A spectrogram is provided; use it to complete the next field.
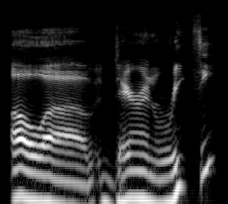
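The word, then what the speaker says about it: Darren Rizzi: Darren Reitze. Darren Reitze. Whose last name is spelled Rizzy, and I feel like his Rizzy is a lot more drip than what Dennis Allen had.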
